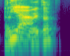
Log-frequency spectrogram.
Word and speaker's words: Die Poeta: So you do stuff for example, you have a beautiful, beautiful piece called, you're going to have to tell me if I pronounce it right, Die Poeta? – Yeah. Die Poeta.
